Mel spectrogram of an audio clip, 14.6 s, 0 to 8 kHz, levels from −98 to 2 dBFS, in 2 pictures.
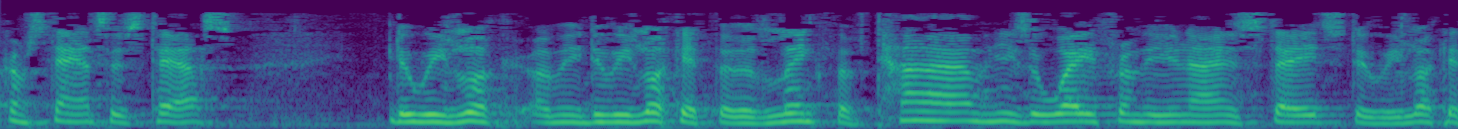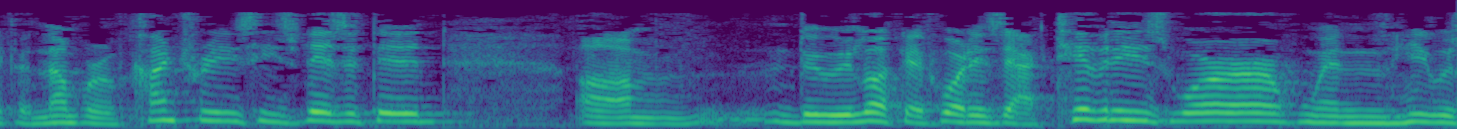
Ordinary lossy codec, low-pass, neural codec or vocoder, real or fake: MP3, 24 kbps; 7.2 kHz; codec, 16 kHz, 8 kbps, FreqCodec, larger model; fake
